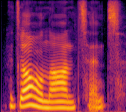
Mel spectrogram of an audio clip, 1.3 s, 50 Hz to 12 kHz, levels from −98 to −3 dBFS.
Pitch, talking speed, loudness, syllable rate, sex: 210 Hz, 145 wpm, -16 LUFS, 4.7 syllables/s, female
